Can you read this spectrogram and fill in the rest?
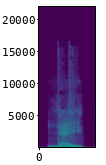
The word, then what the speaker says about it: Ye: So when Kanye West changed his name legally to just Y-E, pronounced yay, then, yeah, we had a little bit of issue on how that was actually pronounced. Now, so that's what we're going with? We're calling him yay? – No, we're not going with it. That's how it's pronounced.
